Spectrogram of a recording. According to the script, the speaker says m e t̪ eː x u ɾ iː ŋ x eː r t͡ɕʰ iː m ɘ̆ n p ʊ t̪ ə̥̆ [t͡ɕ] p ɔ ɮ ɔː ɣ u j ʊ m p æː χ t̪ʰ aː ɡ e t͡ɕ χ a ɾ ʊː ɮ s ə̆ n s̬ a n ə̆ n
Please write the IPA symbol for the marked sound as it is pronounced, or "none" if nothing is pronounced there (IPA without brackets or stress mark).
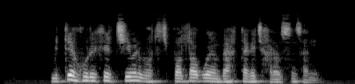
t͡ɕ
